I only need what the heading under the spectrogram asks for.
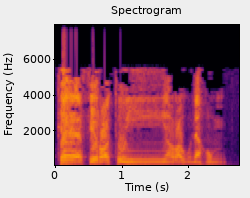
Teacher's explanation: إدغام مع الغنة عند كل القراء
